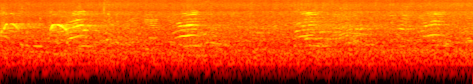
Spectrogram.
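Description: Children shout and squeal in a large echoing pool hall.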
